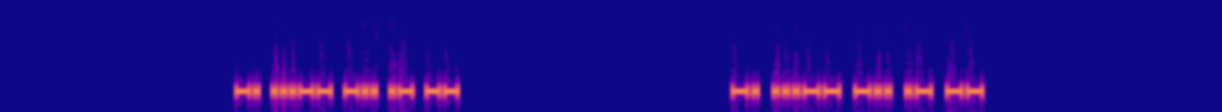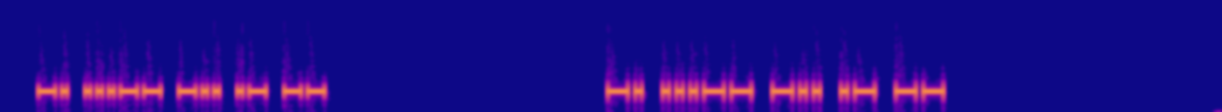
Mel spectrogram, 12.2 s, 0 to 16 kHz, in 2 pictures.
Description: Morse code, heard as a keyed tone, about 43 wpm, 700 Hz. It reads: N3DAM N3DAM N3DAM N3DAM
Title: Speed Racing - USA 1x3 Call Signs 35wpm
